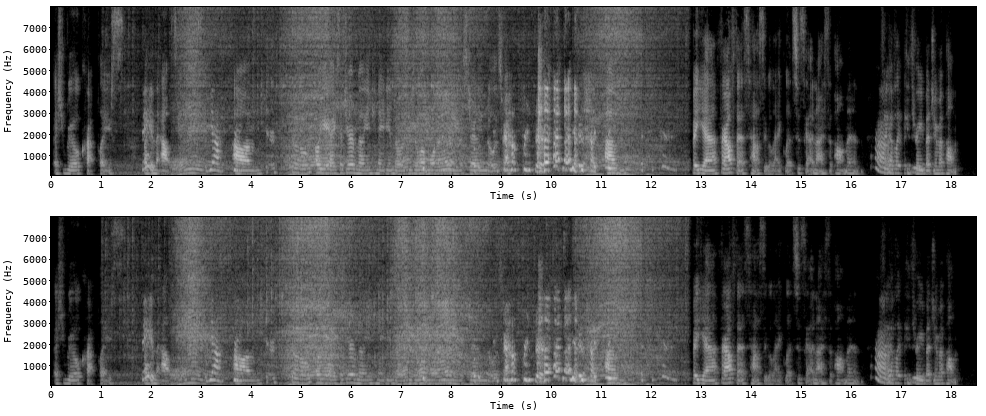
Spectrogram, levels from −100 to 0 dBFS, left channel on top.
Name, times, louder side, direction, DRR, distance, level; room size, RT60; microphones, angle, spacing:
voice 1, 0.0-1.4 1.9-2.8 3.6-4.2 4.9-9.2 9.7-11.5 12.8-16.2 16.7-18.1, left 5 dB, 60° left, 0.6 m, -37 dB
sound 1, 1.0-12.8, right 2 dB, 50° right, 1.2 m, -41 dB
voice 2, 3.1-3.8 4.4-4.5 4.8-5.2 9.0-9.9 10.4-11.3 12.2-12.5 12.9-13.0 16.5-16.8 17.2-17.5, right 1 dB, ahead, 0.4 m, -35 dB
3.2 x 3.0 x 2.7 m
head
